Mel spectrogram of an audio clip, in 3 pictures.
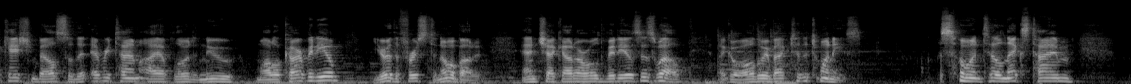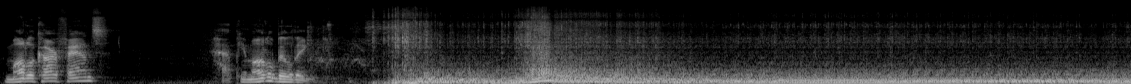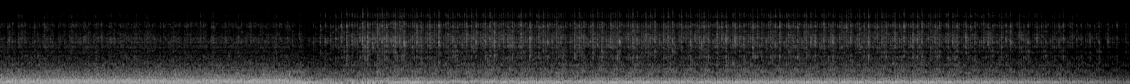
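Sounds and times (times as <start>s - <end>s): car engine idling: 15.1s - 33.9s.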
